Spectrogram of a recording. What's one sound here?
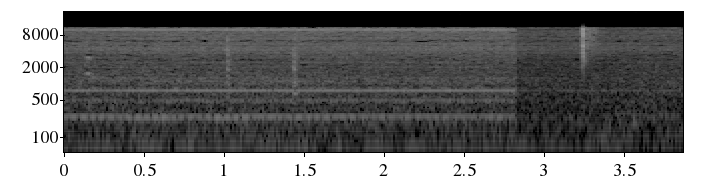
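A bus engine hums steadily, then cuts off.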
